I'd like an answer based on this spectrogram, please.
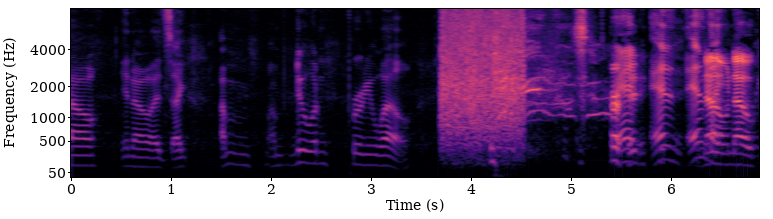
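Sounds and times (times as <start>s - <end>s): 
speech: 0.0s - 3.6s, 4.2s - 6.8s
canned applause from a sound button: 3.7s - 5.2s.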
